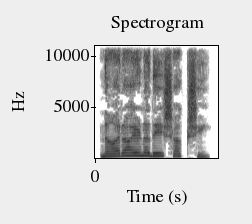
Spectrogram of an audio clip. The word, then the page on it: ನಾರಾಯಣದೇಶಾಕ್ಷಿ: nārāyaṇa dēśākśi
